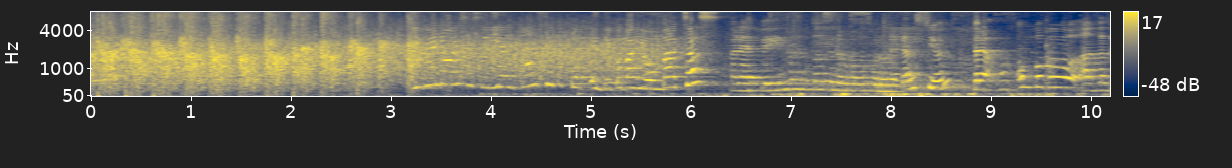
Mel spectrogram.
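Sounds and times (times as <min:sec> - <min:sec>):
studio applause: 0:00.0 - 0:06.2
speech: 0:05.9 - 0:10.1.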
